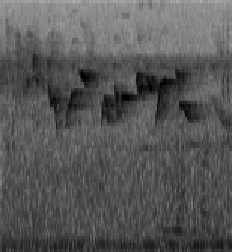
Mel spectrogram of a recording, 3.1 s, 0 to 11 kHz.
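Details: Eurasian blue tit living at a campsite in the Brenne Regional Natural Park, central France, early May 2016, gives a run of high, twittering notes sliding up and down in a quick, uneven chatter, with a faint low hum.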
